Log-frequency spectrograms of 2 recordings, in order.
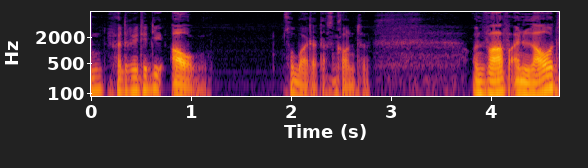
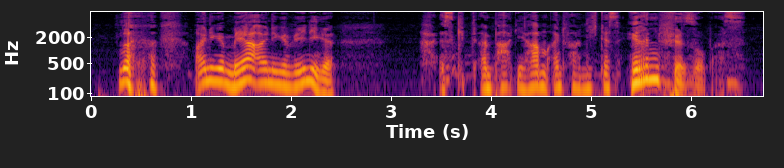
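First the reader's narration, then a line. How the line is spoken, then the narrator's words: Scornful laugh. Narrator (German): lachte Alec abfällig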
